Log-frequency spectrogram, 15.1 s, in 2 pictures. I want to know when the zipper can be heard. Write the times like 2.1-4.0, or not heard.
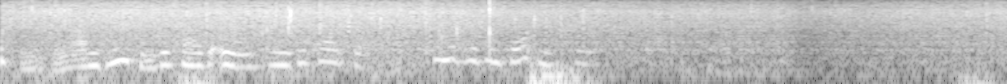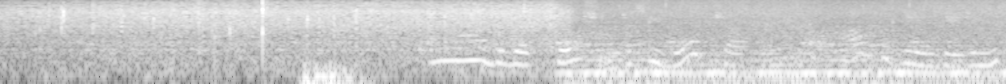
not heard.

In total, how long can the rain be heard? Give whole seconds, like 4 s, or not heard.
15 s.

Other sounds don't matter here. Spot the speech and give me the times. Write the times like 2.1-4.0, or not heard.
0.0-4.5, 10.7-15.0.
